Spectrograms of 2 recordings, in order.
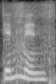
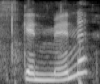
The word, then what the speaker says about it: Skinman's: Yeah, it's pronounced Skinman's, not Skinmin, or anything else you thought it was.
